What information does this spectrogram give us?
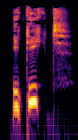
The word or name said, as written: EDIKTERNES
